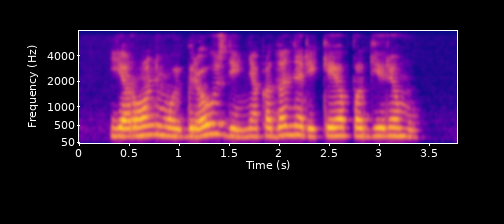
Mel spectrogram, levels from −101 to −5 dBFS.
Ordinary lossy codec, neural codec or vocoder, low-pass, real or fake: AAC, 48 kbps; vocoder, 44.1 kHz, 128 mel bands, Pupu-Vocoder; 7.2 kHz; fake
